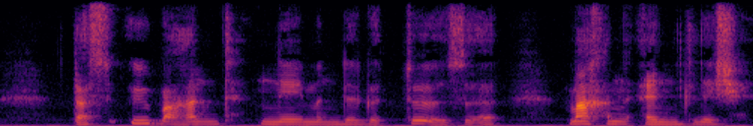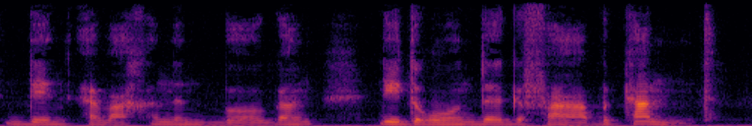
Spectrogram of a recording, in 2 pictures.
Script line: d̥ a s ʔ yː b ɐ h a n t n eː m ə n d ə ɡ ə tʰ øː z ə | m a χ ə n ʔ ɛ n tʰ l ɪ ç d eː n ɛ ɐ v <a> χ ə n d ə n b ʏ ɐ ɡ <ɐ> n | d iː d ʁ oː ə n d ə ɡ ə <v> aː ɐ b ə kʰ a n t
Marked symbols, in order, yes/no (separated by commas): yes, yes, no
